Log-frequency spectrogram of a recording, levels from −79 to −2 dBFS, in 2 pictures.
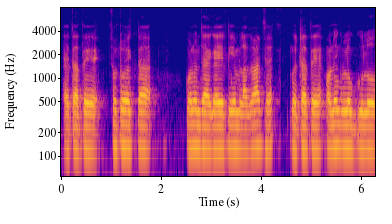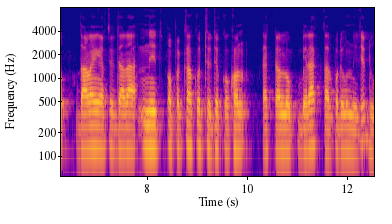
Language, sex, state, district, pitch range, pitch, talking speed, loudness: Bengali, male, West Bengal, Purulia, 115-125 Hz, 120 Hz, 125 wpm, -19 LUFS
